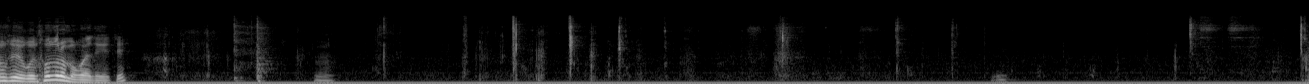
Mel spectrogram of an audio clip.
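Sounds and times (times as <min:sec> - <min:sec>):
steady low hum: 0:00.0 - 0:13.0
crunchy chewing: 0:03.7 - 0:13.0.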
